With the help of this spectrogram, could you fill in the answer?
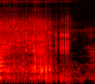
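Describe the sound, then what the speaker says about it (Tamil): Water is poured into a cooking pot for mushroom white biryani, a short quiet splashing pour with a few brighter clinks near the end. "இப்போ தண்ணியை சேர்த்து கொடுத்துக்கோங்க"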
